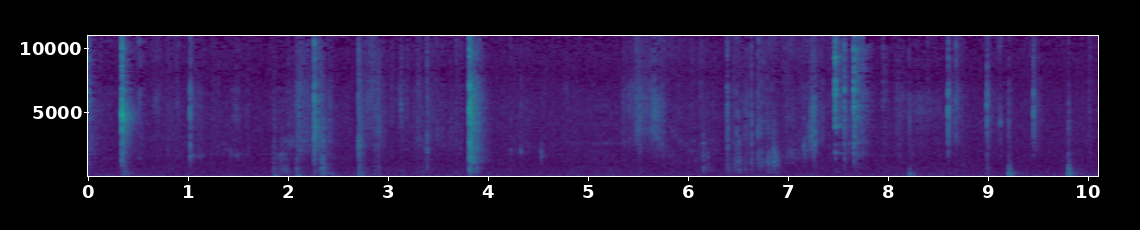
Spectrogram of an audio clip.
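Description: A glue bottle clicks and squeaks as it is used.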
